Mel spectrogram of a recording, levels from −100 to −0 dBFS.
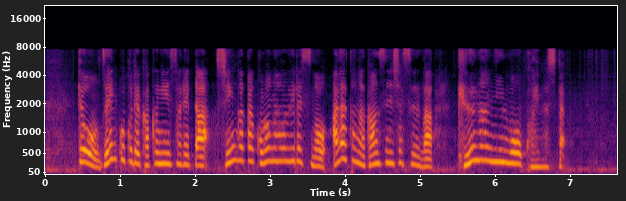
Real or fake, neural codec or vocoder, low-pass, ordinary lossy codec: fake; codec, 16 kHz, 2 kbps, FreqCodec, smaller model; none; none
